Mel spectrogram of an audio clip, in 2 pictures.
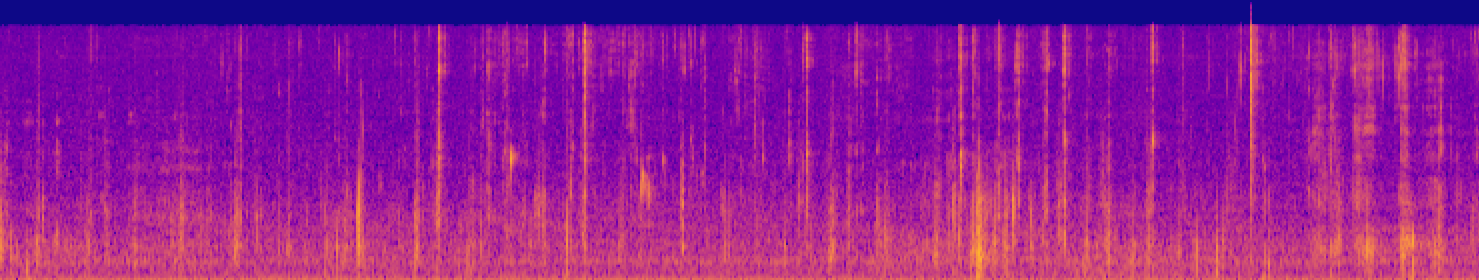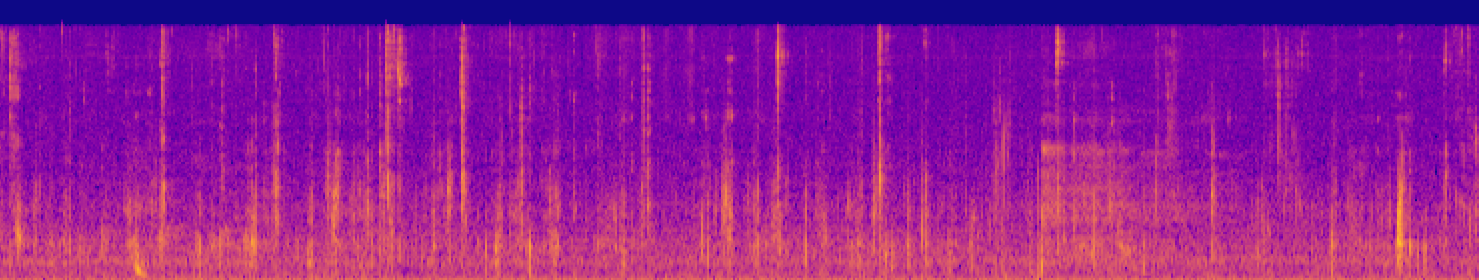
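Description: Close-miked chewing and biting of lobster tail meat: wet mouth smacks and many sharp, irregular clicks, with no talking.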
